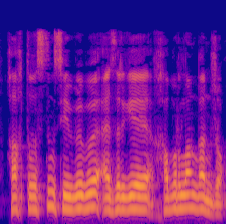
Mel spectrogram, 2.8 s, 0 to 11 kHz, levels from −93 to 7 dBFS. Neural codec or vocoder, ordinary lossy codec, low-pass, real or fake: none; MP3, 48 kbps; 7.2 kHz; real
